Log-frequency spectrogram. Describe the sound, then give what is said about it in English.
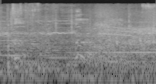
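Busy video game audio with a crunching smash as a zombie is hit, layered over a dense, continuous wash of game noise and sound effects. “Yeah, he smashed the zombie.”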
